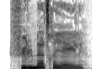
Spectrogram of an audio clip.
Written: fyldmateriale

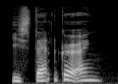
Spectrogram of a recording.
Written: standfugl

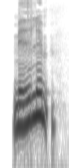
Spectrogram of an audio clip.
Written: medlem

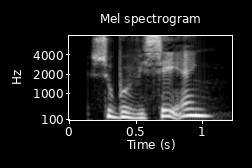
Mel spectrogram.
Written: supervisering

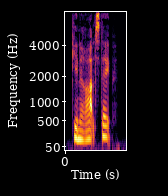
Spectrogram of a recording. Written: generalstab

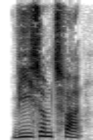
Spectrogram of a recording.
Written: visumtvang

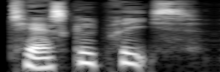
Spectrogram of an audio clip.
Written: tærskelpris

